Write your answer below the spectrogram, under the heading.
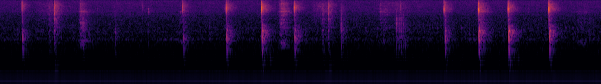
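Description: A small dotting tool tapping drawing gum (masking fluid) onto paper card, about a dozen sharp, irregular clicks as the snowflake dots are set down one by one.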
